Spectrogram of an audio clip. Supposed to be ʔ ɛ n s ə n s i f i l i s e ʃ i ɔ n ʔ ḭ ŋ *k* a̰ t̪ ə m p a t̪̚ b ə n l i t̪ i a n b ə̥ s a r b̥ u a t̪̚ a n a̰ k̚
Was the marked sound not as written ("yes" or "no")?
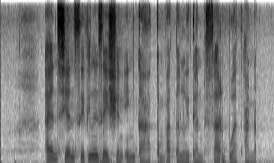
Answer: no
